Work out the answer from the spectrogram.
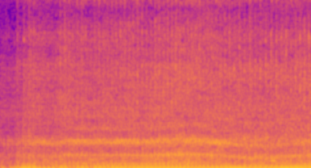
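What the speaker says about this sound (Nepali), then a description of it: "बाइक स्टार्ट भयो होइन अब" A motorcycle engine idles with a steady, rapid putter, running evenly and close by without revving, on a road to Kharbang.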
